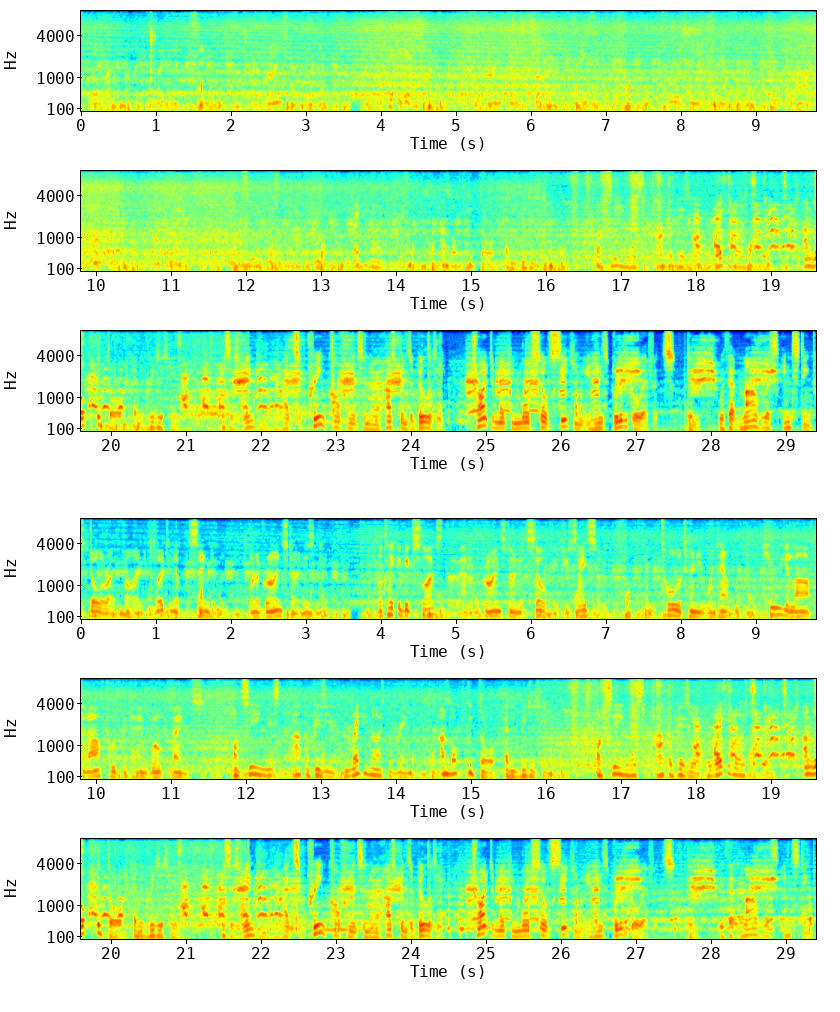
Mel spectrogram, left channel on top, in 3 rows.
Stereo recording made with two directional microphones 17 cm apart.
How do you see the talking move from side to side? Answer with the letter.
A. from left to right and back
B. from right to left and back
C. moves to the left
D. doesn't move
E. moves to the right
C.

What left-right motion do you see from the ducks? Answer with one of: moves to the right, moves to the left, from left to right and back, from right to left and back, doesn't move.
moves to the left.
